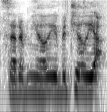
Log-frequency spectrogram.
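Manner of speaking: ordinary delivery, nothing marked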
